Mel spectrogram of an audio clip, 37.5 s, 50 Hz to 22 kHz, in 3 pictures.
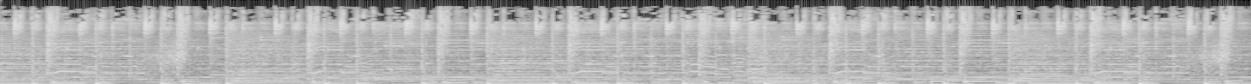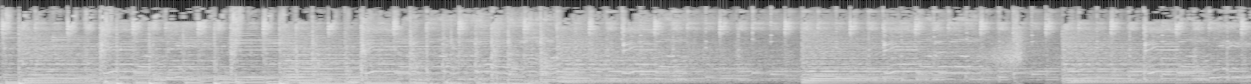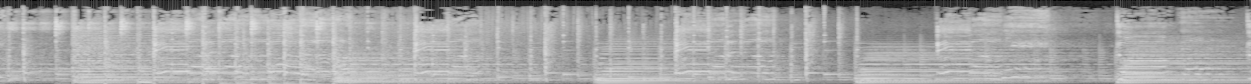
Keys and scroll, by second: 2.9 Return, 3.9 Left, 5.9 ctrl++, 6.4 ctrl+-, 9.5 ctrl++, 15.3 ctrl+v, 17.2 ctrl+v, 22.4 space, 24.1 ctrl+v, 26.4 Delete, 27.1 Return, 31.8 ctrl+-, 35.7 Return.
